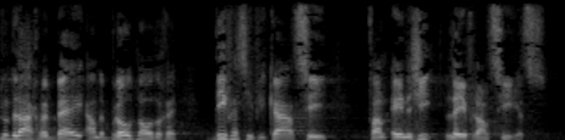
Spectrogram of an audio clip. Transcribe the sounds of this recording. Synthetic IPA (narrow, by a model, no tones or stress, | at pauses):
tudraːχəʋəbɛjʔaːndəbrowtnowdəχə | divɛɹsifikaːtsi | v̥ɑnenɛɹʒilejvərɑnsiːɹs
